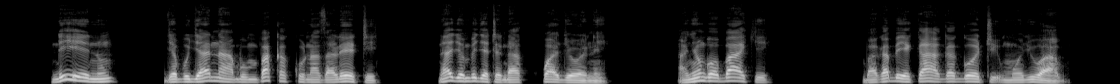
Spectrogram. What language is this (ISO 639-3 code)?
mgv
